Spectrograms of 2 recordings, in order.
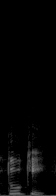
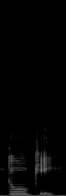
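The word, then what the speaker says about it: Tukey: con la prueba de yo siempre le he dicho tuki pero vean Cómo se escribe ustedes que son expertos en inglés me dirán Cómo se pronuncia okay Y ese tuki Aquí está ve Buscar el valor crítico de tuki no es con o es con u tuki cómo lo busco eso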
